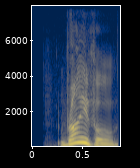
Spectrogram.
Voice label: "rival", English spelling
